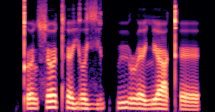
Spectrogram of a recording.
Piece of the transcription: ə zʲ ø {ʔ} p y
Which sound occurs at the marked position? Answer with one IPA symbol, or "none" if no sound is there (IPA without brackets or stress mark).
k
